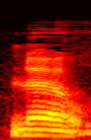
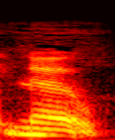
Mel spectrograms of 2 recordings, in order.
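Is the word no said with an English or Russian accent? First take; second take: English; English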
